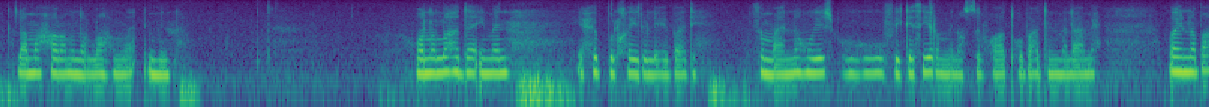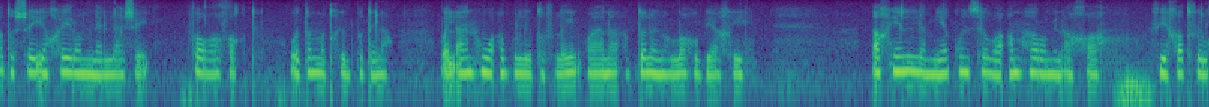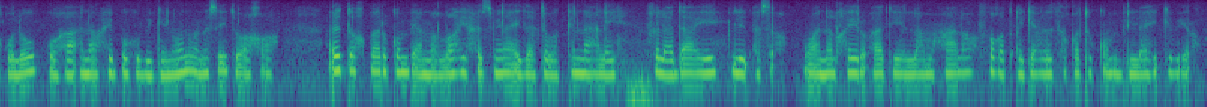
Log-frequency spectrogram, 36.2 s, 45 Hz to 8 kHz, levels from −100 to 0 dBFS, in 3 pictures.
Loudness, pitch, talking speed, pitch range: -29 LUFS, 230 Hz, 125 wpm, 225-240 Hz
